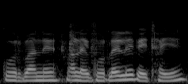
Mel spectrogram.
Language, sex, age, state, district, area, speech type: Bodo, female, 60+, Assam, Chirang, rural, spontaneous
